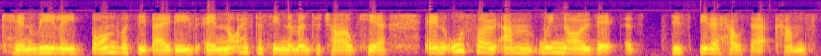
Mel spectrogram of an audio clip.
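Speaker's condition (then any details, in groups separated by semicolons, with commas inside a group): No condition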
